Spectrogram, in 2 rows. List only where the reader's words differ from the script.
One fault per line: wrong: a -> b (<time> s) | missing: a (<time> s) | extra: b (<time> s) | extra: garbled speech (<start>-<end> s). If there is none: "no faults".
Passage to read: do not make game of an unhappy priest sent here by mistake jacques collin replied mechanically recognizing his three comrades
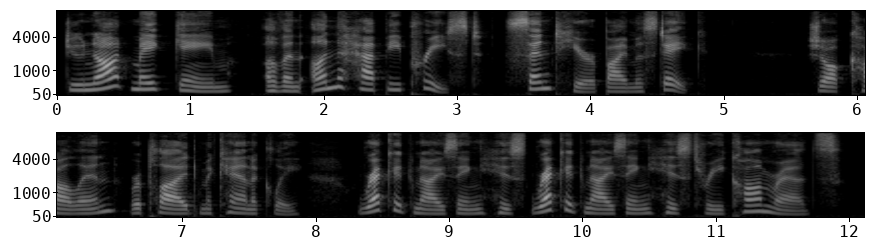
extra: recognizing his (9.6 s)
